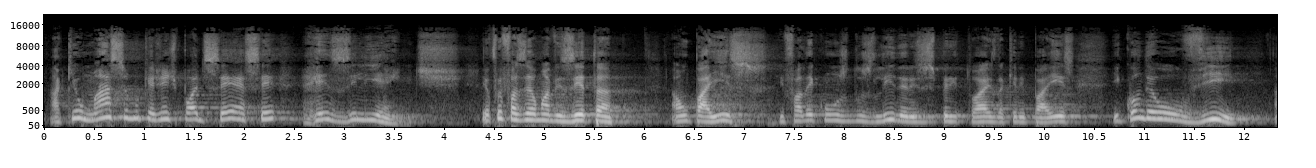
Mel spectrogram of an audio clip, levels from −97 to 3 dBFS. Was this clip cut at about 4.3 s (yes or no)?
yes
